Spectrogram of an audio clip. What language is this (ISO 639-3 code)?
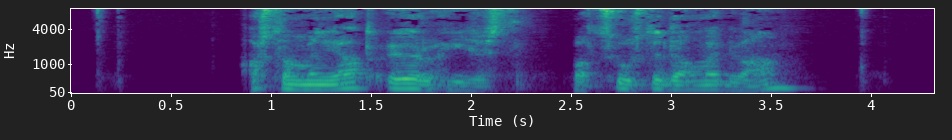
fry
